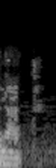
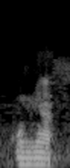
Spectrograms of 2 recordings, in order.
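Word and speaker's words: Cuñat: Seu sobrenome do meio, como é que pronuncia? Cunhat. Cunhat. É nome valenciano.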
